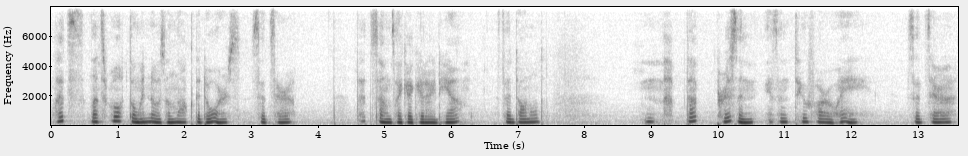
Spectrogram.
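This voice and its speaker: A woman reading stories in a soft unvoiced ASMR whisper, slow and hushed with frequent ums, while losing her voice. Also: fairly high pitch, breathy edge. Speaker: ASMR creator.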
